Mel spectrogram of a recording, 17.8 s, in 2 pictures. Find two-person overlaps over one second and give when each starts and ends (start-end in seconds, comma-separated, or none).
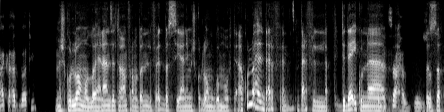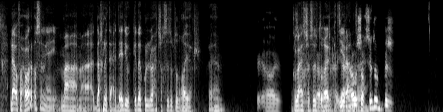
14.7-16.2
